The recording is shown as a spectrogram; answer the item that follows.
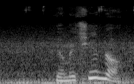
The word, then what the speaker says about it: Fiumicino: Fiumicino.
